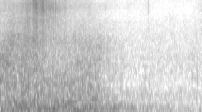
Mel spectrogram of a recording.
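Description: A fiery Incendio spell is cast in the Hogwarts Legacy video game, a loud, dense roaring burst that starts strong and slowly fades over a second and a half.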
